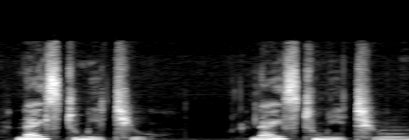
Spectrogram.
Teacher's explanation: so there's a fall in my pitch at the end of the sentence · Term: falling intonation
